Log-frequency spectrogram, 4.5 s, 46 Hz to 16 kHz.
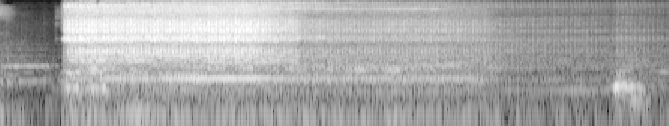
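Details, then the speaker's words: Yamaha R1, carbureted, off road about 5 years, electric fuel pump fed from IV bottle: sudden high-pitched whir that softens and drops as fuel fills the line, then cuts off; carbs then leak fuel. Fuel pump priming. "That was a good sign. I can see fuel is now being pumped through here and the the noise of it changed."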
